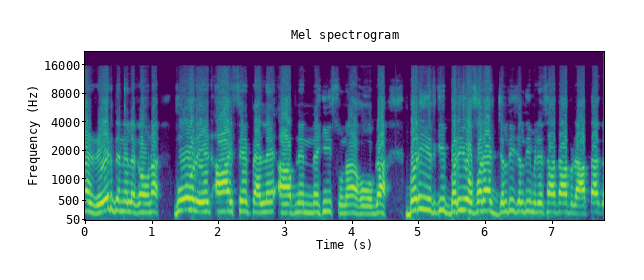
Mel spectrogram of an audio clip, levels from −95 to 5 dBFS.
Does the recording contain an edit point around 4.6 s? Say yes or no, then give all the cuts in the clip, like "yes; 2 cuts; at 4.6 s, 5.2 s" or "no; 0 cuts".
no; 0 cuts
